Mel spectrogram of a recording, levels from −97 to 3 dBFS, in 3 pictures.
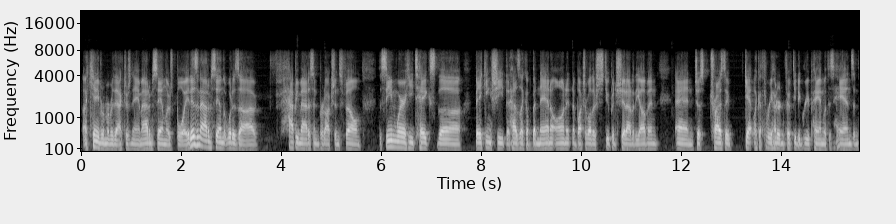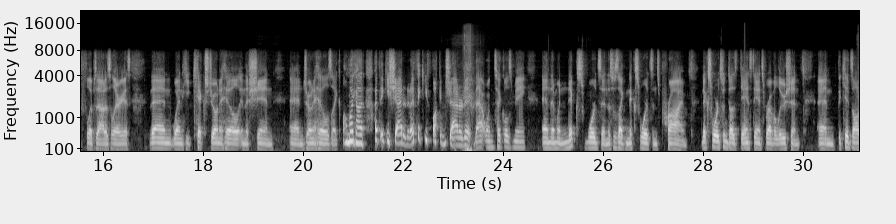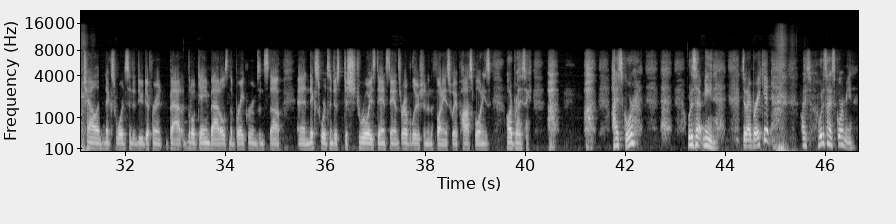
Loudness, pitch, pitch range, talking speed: -23 LUFS, 110 Hz, 105-120 Hz, 215 wpm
